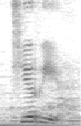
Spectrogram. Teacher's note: Ciri-ciri mati, oral, laminopalatal, afrikatif. Contoh katanya ciri.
